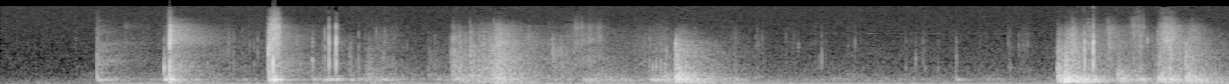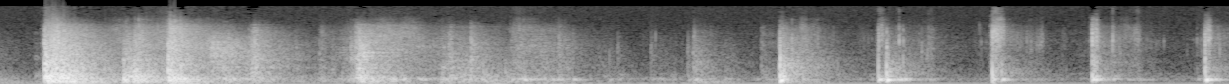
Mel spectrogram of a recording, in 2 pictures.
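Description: vehicle, car door slamming shut

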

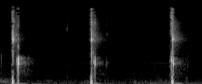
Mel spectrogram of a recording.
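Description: human body sound, finger snap

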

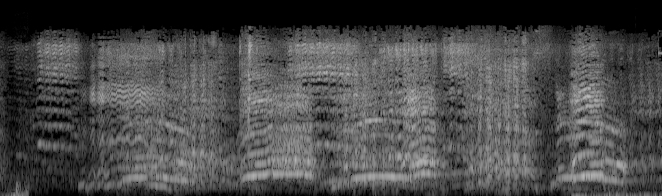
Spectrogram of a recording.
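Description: animal, goats bleating

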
